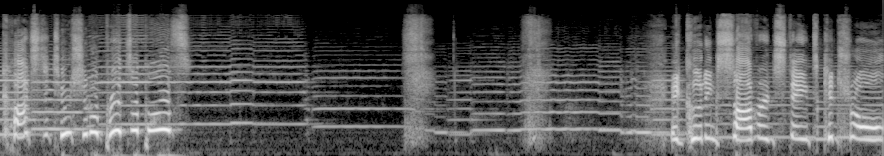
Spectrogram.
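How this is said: It is read in an imitated woman's voice.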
